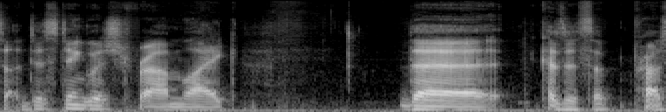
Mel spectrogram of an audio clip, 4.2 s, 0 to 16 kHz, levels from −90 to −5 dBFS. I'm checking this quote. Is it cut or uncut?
uncut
